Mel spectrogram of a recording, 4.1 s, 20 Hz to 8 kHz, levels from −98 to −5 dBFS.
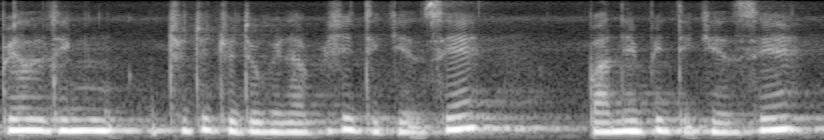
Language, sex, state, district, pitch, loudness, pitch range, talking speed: Nagamese, female, Nagaland, Dimapur, 230 Hz, -13 LUFS, 210-245 Hz, 130 wpm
